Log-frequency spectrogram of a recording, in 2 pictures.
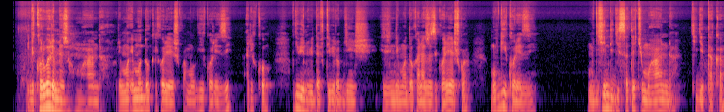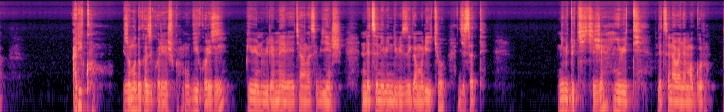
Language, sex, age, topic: Kinyarwanda, male, 18-24, government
